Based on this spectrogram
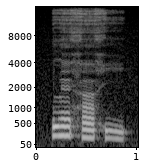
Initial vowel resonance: nasal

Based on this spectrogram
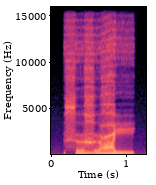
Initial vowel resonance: oral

